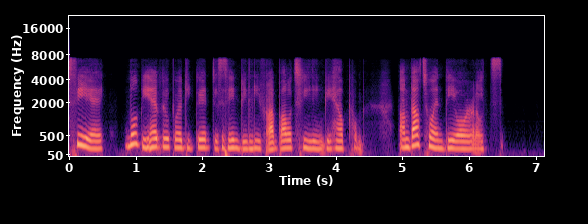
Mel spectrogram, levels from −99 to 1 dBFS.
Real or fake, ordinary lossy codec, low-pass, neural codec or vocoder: fake; none; 7.2 kHz; codec, 16 kHz, 0.5 kbps, FreqCodec, larger model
